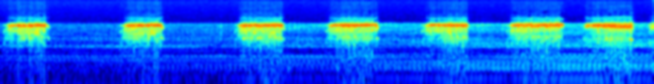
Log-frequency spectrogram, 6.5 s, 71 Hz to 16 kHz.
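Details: Owl on a live camera before dawn, March 24, 2013, 5:27 AM; rough, breathy screeching hisses, each lasting about half a second, coming roughly every second with a faint low hum beneath.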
